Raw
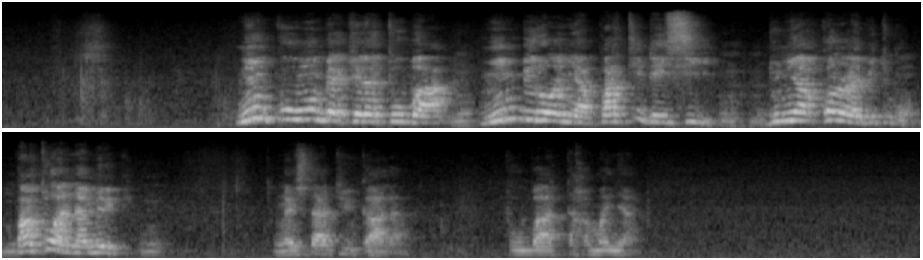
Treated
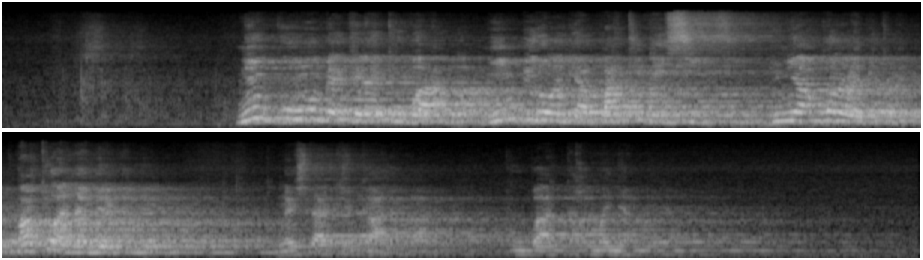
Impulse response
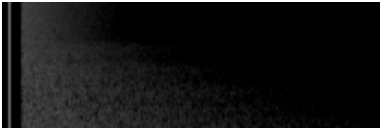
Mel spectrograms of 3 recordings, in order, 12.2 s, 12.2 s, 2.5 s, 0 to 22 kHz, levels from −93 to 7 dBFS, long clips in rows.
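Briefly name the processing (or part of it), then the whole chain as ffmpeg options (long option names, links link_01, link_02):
cave: -filter_complex "[0:a]highpass=62,equalizer=frequency=6700:width_type=o:width=0.5:gain=5.5,highshelf=frequency=11000:gain=9.5,asplit=2[link_01][link_02];[link_02]adelay=21,volume=-10.5dB[link_03];[link_01][link_03]amix=inputs=2:normalize=0,aecho=1:1:292:0.266[link_04];[1:a]atrim=start_sample=2205[link_05];[link_04][link_05]afir=irnorm=-1:irlink=0"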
